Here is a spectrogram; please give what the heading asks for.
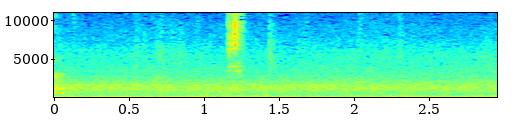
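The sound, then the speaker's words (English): A car driving down the road toward Castle Rock gives a steady, low engine and road rumble. The drone holds evenly throughout with a faint hiss on top. “Right now we're driving down to Castle Rock to water a”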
